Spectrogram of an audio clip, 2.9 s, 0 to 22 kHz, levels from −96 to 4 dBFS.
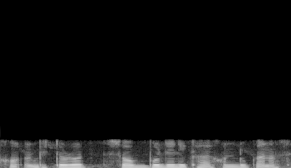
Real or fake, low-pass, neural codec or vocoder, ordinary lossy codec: real; 3.6 kHz; none; none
